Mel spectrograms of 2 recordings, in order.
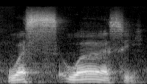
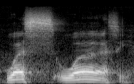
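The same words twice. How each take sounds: First: The s sound is a clear hissing s. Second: The s sound is a clear hissing s.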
